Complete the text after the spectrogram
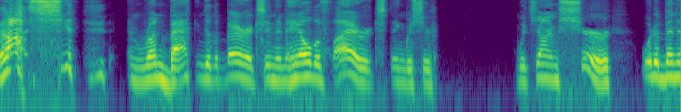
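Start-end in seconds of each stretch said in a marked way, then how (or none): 0.0-0.8 high, loud outburst; mock scream. A narrator's reading. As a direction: cry it out high and loud, as if choking on smoke. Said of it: "cough and scream out".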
